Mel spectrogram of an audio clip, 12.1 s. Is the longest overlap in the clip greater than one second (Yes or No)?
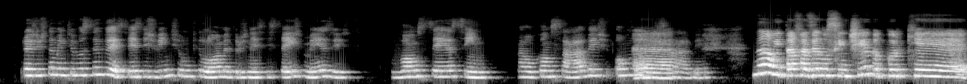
No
